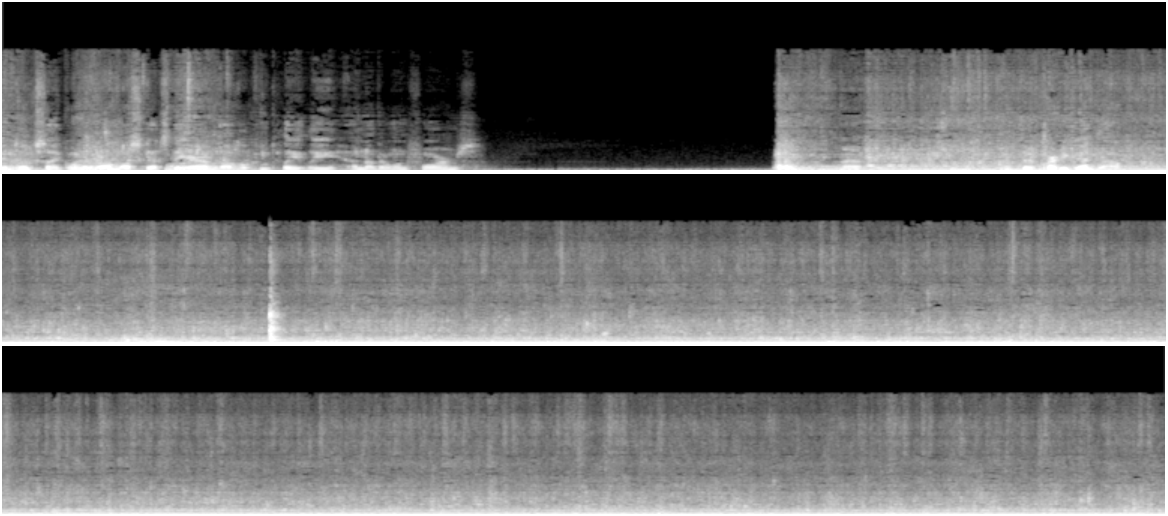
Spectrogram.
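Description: Water sloshes and churns in a washing machine drum.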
